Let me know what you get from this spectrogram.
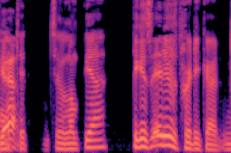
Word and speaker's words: lumpia: Now, is it pronounced Lumpia or Lumpia? – Lumpia, Lumpia. I believe, would be the correct way.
